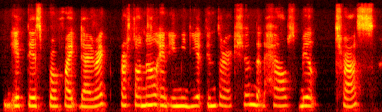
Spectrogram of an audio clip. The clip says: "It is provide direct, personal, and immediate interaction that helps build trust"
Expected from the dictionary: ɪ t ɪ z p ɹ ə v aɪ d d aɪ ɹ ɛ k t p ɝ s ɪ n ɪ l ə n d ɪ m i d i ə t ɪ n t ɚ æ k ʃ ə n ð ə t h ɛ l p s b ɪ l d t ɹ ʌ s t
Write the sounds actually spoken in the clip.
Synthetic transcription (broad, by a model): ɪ t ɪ s p ɹ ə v aɪ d d aɪ ɹ ɛ k t p ɝ s ɪ n ɪ l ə n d ɪ m i d i ə t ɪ n t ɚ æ k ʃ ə n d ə t h ɛ l p s b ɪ l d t ɹ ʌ s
